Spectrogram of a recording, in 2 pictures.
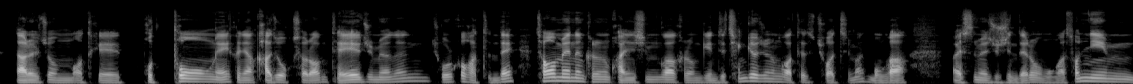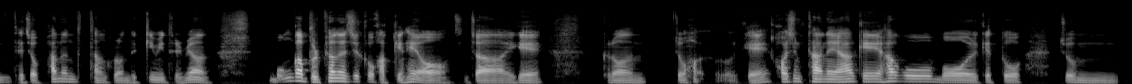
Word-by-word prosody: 나를 95 +1 +7
좀 95 -2 -5
어떻게 90 0 -3 0.2
보통의 120 - +2
그냥 100 -3 0
가족처럼 105 0 +1
대해 105 +4 +5
주면은 130 +9 -6
좋을 110 - -4
것 - - -2
같은데 95 - 0 0.2
처음에는 160 -2 +5
그런 120 -2 -3
관심과 110 +2 0
그런 100 0 -8
게 95 - -1
인제 90 0 -8
챙겨 150 - 0
주는 140 -2 -6
것 - - -9
같아서 95 -2 -9
좋았지만 95 +9 -5
뭔가 85 -1 +2 0.4
말씀해 105 -3 -1
주신 90 -2 -4
대로 100 +5 -1
뭔가 85 -1 -7
손님 135 - 0
대접하는 125 +7 -2
듯한 100 -3 -6
그런 100 -2 -6
느낌이 100 +4 -4
들면 100 +2 -1 0.6
뭔가 165 +1 +5
불편해질 135 +2 +4
것 - - -3
같기는 - - -1
해요. 85 -2 +2
진짜 90 0 +1
이게 90 +1 +1 0.6
그런 95 -1 -4 0.3
좀 - - -4
허 - - -5
어 - - -14 0.3
이렇게 95 +7 -1
허심탄회하게 130 0 +4
하고 135 -1 +1
뭐 100 -3 0
이렇게 95 +1 -3
또 95 -1 -3 0.4
좀 95 -3 -8
105 Hz, 305 characters per minute, -26 LUFS, 95-130 Hz, 0.6 s, 나를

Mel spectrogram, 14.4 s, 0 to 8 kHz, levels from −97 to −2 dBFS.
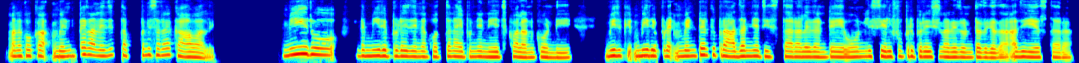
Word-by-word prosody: మనకొక 240 +1 -1 0.3
మెంటర్ 240 +7 -1
అనేది 250 +1 -2
తప్పనిసరిగా 275 +2 -4
కావాలి. 205 -4 -1 1.0
మీరు 305 0 +6 0.5
అంటే 245 0 -2
మీరెప్పుడేదైనా 235 -3 +1
కొత్త 210 +1 -4
నైపుణ్యం 215 0 -1
నేర్చుకోవాలనుకోండి. 195 -2 0 0.6
మీరుకి 245 0 +2 0.2
మీరెప్పుడైనా 240 -3 +1
మెంటర్‌కి 270 +4 +1
ప్రాధాన్యతిస్తారా? 220 -2 +1
లేదంటే 205 0 0 0.3
ఓన్లీ 215 +2 -1
సెల్ఫ్ 215 -1 +2
ప్రిపరేషన్ 210 -1 0
అనేదుంటది 195 -1 0
కదా! 180 - -2 0.2
అది 215 +1 +2
చేస్తారా? 195 -1 -3
220 Hz, 95 wpm, -21 LUFS, 205-245 Hz, 1.0 s, మీరు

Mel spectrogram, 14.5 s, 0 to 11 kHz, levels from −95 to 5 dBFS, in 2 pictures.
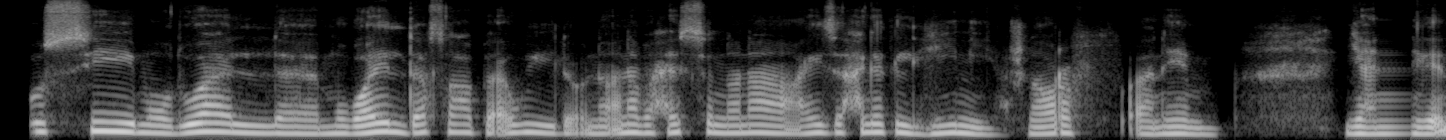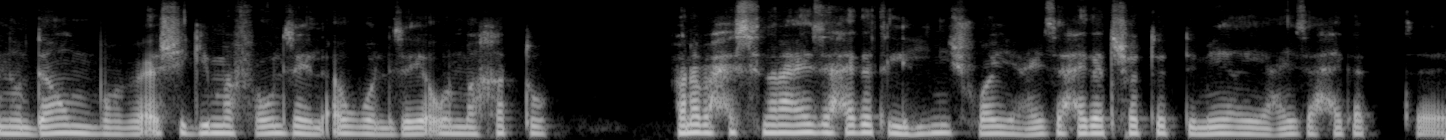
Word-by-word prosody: بصي 210 0 +4
موضوع 185 +3 +4
الموبايل 170 +1 +3
ده 185 - +1
صعب 190 -1 -4
أوي، 185 0 0
لأنه 165 -1 -3
أنا 190 - +2
باحس 190 +2 -3
إن 180 -1 0
أنا 180 +1 0
عايزة 185 +2 -2
حاجة 195 0 +1
تلهيني 170 -4 -1
عشان 155 +2 -6
أعرف 175 +1 -2
أنام، 155 -2 -2 0.6
يعني 160 -1 0
لأنه 160 0 +2
الدوا 165 +3 +2
م 170 -2 +1
ما 150 - -4
بقاش 150 +4 -1
يجيب 180 +1 0
مفعول 170 -1 0
زي 170 -1 +1
الأول، 155 -1 -1
زي 150 +1 +1
أول 165 0 0
ما 155 0 -1
خدته، 170 -1 -6 0.6
فأنا 175 +2 +5
باحس 190 0 -1
إن - - +3
أنا 185 - +5
عايزة 185 0 +3
حاجة 180 +1 +1
تلهيني 170 +1 -2
شوية، 165 -3 -3
عايزة 155 +4 -3
حاجة 170 +1 +3
تشتت 170 0 -2
دماغي، 155 -1 0
عايزة 155 +3 -5
حاجة 155 0 -6 0.2
ت - - -21
170 Hz, 190 wpm, -25 LUFS, 160-185 Hz, 0.6 s, فأنا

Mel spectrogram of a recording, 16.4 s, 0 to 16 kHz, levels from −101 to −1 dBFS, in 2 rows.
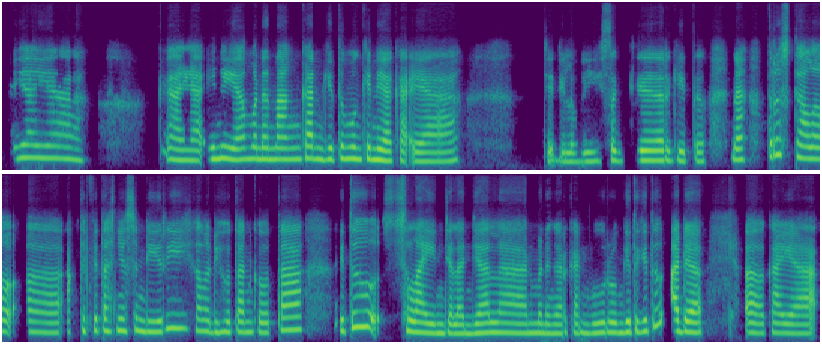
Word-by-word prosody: Iya 275 +1 0
iya. 270 0 -3 1.1
Kayak 225 -2 0
ini, 250 +1 +2
ya, 235 - +2
menenangkan 245 +1 +2
gitu 245 +1 -1
mungkin, 250 0 +2
ya, 215 - +6
Kak, - - -1
ya? 195 - +1 1.2
Jadi 215 - -5
lebih 195 +1 -4 0.2
segar, 215 +1 +2
gitu. 205 -1 -2 0.4
Nah, 235 0 +4 0.2
terus 335 +3 +1
kalau, 255 -2 +2 0.3
eee, 215 -2 -1
aktivitasnya 255 0 -1
sendiri, 230 +2 0 0.2
kalau 250 -1 0
di - - 0
hutan 225 0 0
kota, 215 +4 -1 0.6
itu 250 - -1 0.5
selain 220 -5 +3
jalan-jalan, 205 +1 +1
mendengarkan 205 +1 -2
burung 215 +1 +1
gitu-gitu, 240 +7 +2 0.2
ada, 240 -1 +6 0.6
eee, 210 -1 +3
kayak 200 -2 0
225 Hz, 125 wpm, -23 LUFS, 210-245 Hz, 1.2 s, ya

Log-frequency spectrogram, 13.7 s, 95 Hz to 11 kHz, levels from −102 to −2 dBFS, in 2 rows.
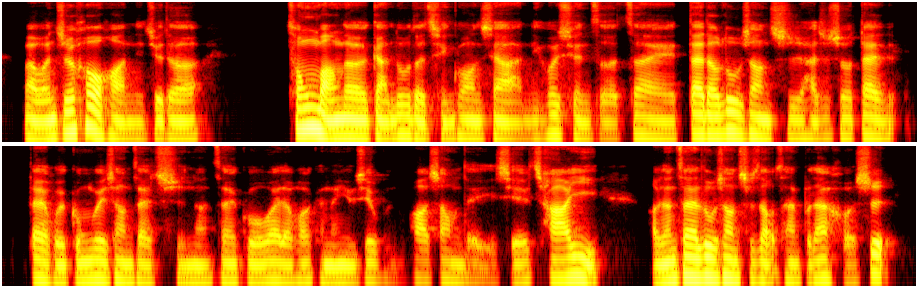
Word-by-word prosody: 买 - - +1
完 95 +1 +2
之 130 +5 +3
后 160 +3 +6
哈， 105 -4 +1
你 95 0 -9
觉 100 +2 -4
得 100 0 -2 0.6
匆 150 +2 +5
忙 100 -9 +8
地 105 -1 +5
赶 100 -1 +1
路 115 +3 -1
的 105 -3 0
情 95 0 -5
况 100 0 -3
下， 95 -1 0
你 100 - -11
会 120 +4 -4
选 100 -4 -5
择 95 0 -7
再 100 -2 -4
带 120 +4 +4
到 115 -1 +4
路 130 +1 +2
上 110 -2 0
吃， 100 +1 -4
还 95 -1 -5
是 105 - -11
说 105 0 -3
带 105 -1 0 0.4
带 115 -3 +2
回 100 -1 -2
工 105 +2 -4
位 115 -1 +1
上 110 -1 -4
再 100 -1 -3
吃 95 +1 -5
呢？ 95 0 -6
在 105 -2 -5
国 100 -1 -4
外 110 +1 0
的 100 - -1
话 105 0 -5
可 105 -2 -10
能 95 0 -3
有 100 -1 -4
些 100 +2 -3
文 105 +1 -12 0.2
化 115 -1 -2
上 110 -2 -4
的 100 - -11
一 - - -18
些 105 +1 -4
差 115 +2 +4
异， 130 - 0 0.3
好 - - -4
像 105 +1 +3
在 125 +2 +5
路 125 0 +5
上 120 -1 +2
吃 110 -1 0
早 105 -2 -1
餐 105 -1 -6
不 - - -10
太 120 +1 +1
合 - - -9
适。 - - 0
105 Hz, 295 characters per minute, -25 LUFS, 100-115 Hz, 0.6 s, 忙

